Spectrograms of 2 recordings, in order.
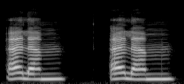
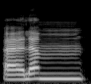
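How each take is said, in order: First: الم recited loudly with measured time on ل and م; measured letter timing. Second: الم recited loudly with the final م held too long; overdone letter timing. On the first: Teacher showing how long letters get, measured timing. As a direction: give the م of الم its due time, without excess. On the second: Teacher showing students a bad excess, overlong meem. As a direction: drag the closing م of الم out to excess. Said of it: "این زیادی بد شد". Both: Shown as a demonstration.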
